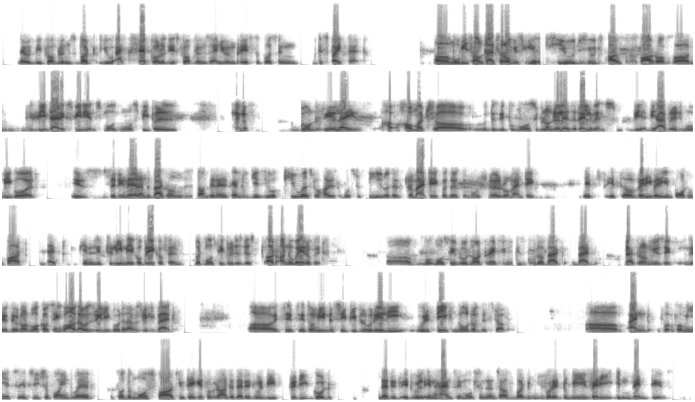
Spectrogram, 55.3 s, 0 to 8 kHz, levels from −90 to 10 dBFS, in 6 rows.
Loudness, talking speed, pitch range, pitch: -17 LUFS, 215 wpm, 110-150 Hz, 130 Hz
